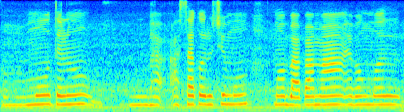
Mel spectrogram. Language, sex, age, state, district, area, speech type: Odia, female, 18-30, Odisha, Subarnapur, urban, spontaneous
